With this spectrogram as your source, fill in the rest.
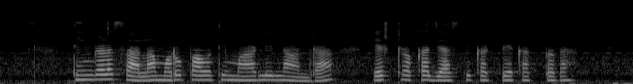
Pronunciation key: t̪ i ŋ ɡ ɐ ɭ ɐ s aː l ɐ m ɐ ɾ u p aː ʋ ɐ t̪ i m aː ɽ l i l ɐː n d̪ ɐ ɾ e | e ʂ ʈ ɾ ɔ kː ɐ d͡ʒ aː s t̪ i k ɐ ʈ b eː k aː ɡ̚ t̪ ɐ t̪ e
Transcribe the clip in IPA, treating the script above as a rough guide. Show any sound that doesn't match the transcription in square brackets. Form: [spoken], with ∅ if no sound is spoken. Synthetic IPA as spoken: t̪ i ŋ ɡ ɐ ɭ ɐ s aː l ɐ m ɐ ɾ u p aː ʋ ɐ t̪ i m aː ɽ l i [lː] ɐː n d̪ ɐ ɾ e | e ʂ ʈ ɾ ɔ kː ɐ d͡ʒ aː s t̪ i k ɐ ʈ b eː k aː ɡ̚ t̪ ɐ [d̪] e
